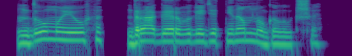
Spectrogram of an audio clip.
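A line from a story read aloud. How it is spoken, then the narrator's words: Wry snort. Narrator (Russian): хмыкнул Альберт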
